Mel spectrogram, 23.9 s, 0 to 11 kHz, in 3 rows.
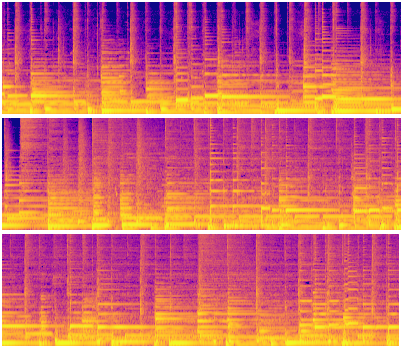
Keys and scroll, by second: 0.6 ctrl+c, 3.5 ctrl+v, 11.1 ctrl+e, 16.8 ctrl+c, 20.5 ctrl+v, 22.2 t.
